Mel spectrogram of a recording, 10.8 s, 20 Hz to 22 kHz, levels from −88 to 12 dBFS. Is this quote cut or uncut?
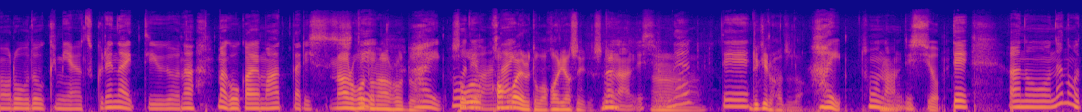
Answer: cut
